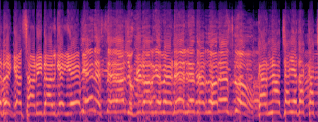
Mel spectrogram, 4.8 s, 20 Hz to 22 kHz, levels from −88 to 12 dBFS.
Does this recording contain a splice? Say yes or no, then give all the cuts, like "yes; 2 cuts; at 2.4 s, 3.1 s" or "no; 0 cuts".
yes; 2 cuts; at 1.2 s, 3.8 s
